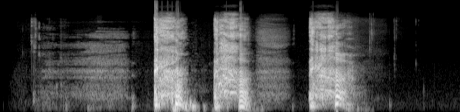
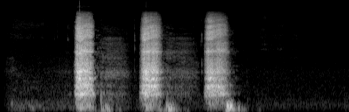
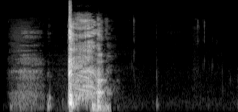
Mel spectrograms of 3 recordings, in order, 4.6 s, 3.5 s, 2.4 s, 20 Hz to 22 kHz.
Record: {"three_cough_length": "4.6 s", "three_cough_amplitude": 32768, "three_cough_signal_mean_std_ratio": 0.39, "exhalation_length": "3.5 s", "exhalation_amplitude": 29998, "exhalation_signal_mean_std_ratio": 0.32, "cough_length": "2.4 s", "cough_amplitude": 32768, "cough_signal_mean_std_ratio": 0.22, "survey_phase": "beta (2021-08-13 to 2022-03-07)", "age": "45-64", "gender": "Male", "wearing_mask": "No", "symptom_cough_any": true, "symptom_runny_or_blocked_nose": true, "symptom_change_to_sense_of_smell_or_taste": true, "symptom_onset": "7 days", "smoker_status": "Never smoked", "respiratory_condition_asthma": true, "respiratory_condition_other": false, "recruitment_source": "REACT", "submission_delay": "1 day", "covid_test_result": "Negative", "covid_test_method": "RT-qPCR", "influenza_a_test_result": "Negative", "influenza_b_test_result": "Negative"}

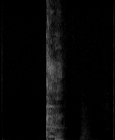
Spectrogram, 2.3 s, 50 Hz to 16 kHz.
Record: {"cough_length": "2.3 s", "cough_amplitude": 2681, "cough_signal_mean_std_ratio": 0.35, "survey_phase": "beta (2021-08-13 to 2022-03-07)", "age": "45-64", "gender": "Male", "wearing_mask": "No", "symptom_none": true, "symptom_onset": "13 days", "smoker_status": "Ex-smoker", "respiratory_condition_asthma": true, "respiratory_condition_other": false, "recruitment_source": "REACT", "submission_delay": "2 days", "covid_test_result": "Negative", "covid_test_method": "RT-qPCR"}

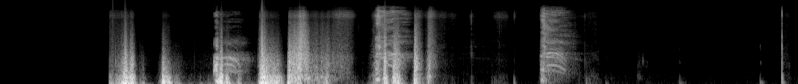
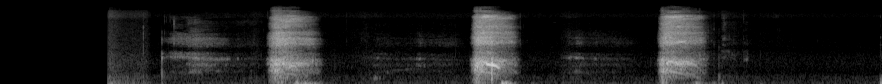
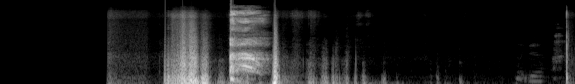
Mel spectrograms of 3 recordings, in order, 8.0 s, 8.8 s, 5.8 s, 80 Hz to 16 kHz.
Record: {"three_cough_length": "8.0 s", "three_cough_amplitude": 26028, "three_cough_signal_mean_std_ratio": 0.31, "exhalation_length": "8.8 s", "exhalation_amplitude": 21441, "exhalation_signal_mean_std_ratio": 0.29, "cough_length": "5.8 s", "cough_amplitude": 26028, "cough_signal_mean_std_ratio": 0.28, "survey_phase": "alpha (2021-03-01 to 2021-08-12)", "age": "45-64", "gender": "Male", "wearing_mask": "No", "symptom_none": true, "smoker_status": "Never smoked", "respiratory_condition_asthma": false, "respiratory_condition_other": false, "recruitment_source": "REACT", "submission_delay": "2 days", "covid_test_result": "Negative", "covid_test_method": "RT-qPCR"}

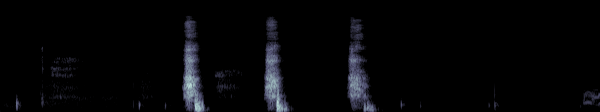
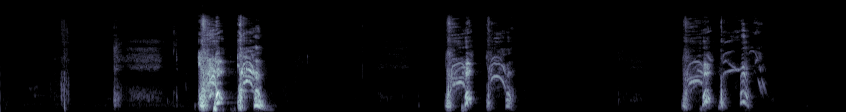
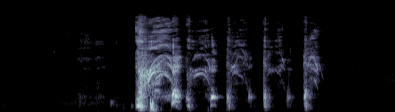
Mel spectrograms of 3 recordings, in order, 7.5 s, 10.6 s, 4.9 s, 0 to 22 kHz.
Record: {"exhalation_length": "7.5 s", "exhalation_amplitude": 28363, "exhalation_signal_mean_std_ratio": 0.21, "three_cough_length": "10.6 s", "three_cough_amplitude": 32559, "three_cough_signal_mean_std_ratio": 0.27, "cough_length": "4.9 s", "cough_amplitude": 26950, "cough_signal_mean_std_ratio": 0.33, "survey_phase": "beta (2021-08-13 to 2022-03-07)", "age": "45-64", "gender": "Male", "wearing_mask": "No", "symptom_diarrhoea": true, "symptom_fatigue": true, "smoker_status": "Ex-smoker", "respiratory_condition_asthma": false, "respiratory_condition_other": false, "recruitment_source": "REACT", "submission_delay": "3 days", "covid_test_result": "Negative", "covid_test_method": "RT-qPCR", "covid_ct_value": 39.0, "covid_ct_gene": "N gene", "influenza_a_test_result": "Negative", "influenza_b_test_result": "Negative"}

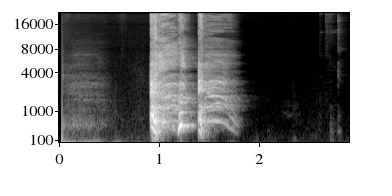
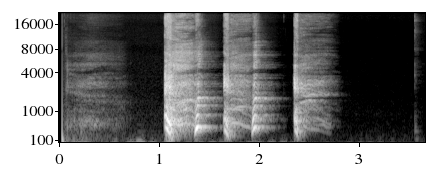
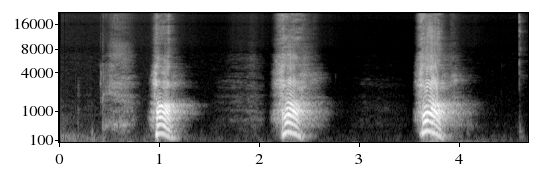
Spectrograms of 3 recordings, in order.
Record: {"cough_length": "2.9 s", "cough_amplitude": 32768, "cough_signal_mean_std_ratio": 0.35, "three_cough_length": "3.7 s", "three_cough_amplitude": 32768, "three_cough_signal_mean_std_ratio": 0.34, "exhalation_length": "4.7 s", "exhalation_amplitude": 32766, "exhalation_signal_mean_std_ratio": 0.33, "survey_phase": "beta (2021-08-13 to 2022-03-07)", "age": "45-64", "gender": "Female", "wearing_mask": "No", "symptom_cough_any": true, "symptom_runny_or_blocked_nose": true, "symptom_headache": true, "symptom_other": true, "symptom_onset": "3 days", "smoker_status": "Ex-smoker", "respiratory_condition_asthma": false, "respiratory_condition_other": false, "recruitment_source": "Test and Trace", "submission_delay": "1 day", "covid_test_result": "Positive", "covid_test_method": "RT-qPCR", "covid_ct_value": 24.4, "covid_ct_gene": "ORF1ab gene"}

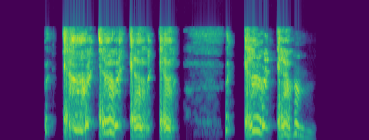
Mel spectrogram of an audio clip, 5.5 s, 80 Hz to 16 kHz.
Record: {"cough_length": "5.5 s", "cough_amplitude": 31553, "cough_signal_mean_std_ratio": 0.54, "survey_phase": "beta (2021-08-13 to 2022-03-07)", "age": "18-44", "gender": "Female", "wearing_mask": "No", "symptom_cough_any": true, "symptom_shortness_of_breath": true, "symptom_headache": true, "symptom_change_to_sense_of_smell_or_taste": true, "smoker_status": "Never smoked", "respiratory_condition_asthma": true, "respiratory_condition_other": false, "recruitment_source": "Test and Trace", "submission_delay": "0 days", "covid_test_result": "Positive", "covid_test_method": "RT-qPCR", "covid_ct_value": 15.9, "covid_ct_gene": "S gene", "covid_ct_mean": 16.0, "covid_viral_load": "5500000 copies/ml", "covid_viral_load_category": "High viral load (>1M copies/ml)"}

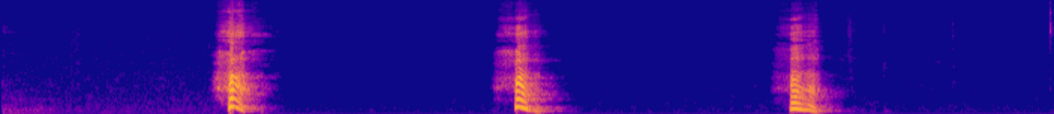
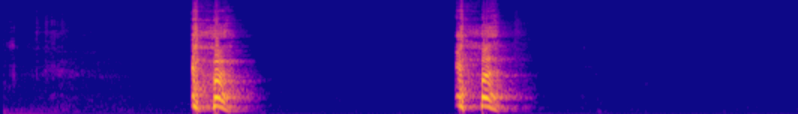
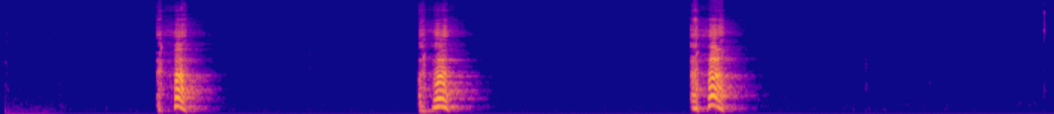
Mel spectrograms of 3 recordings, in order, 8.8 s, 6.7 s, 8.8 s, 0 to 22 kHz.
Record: {"exhalation_length": "8.8 s", "exhalation_amplitude": 31054, "exhalation_signal_mean_std_ratio": 0.2, "cough_length": "6.7 s", "cough_amplitude": 32768, "cough_signal_mean_std_ratio": 0.2, "three_cough_length": "8.8 s", "three_cough_amplitude": 29172, "three_cough_signal_mean_std_ratio": 0.19, "survey_phase": "alpha (2021-03-01 to 2021-08-12)", "age": "65+", "gender": "Male", "wearing_mask": "No", "symptom_none": true, "smoker_status": "Never smoked", "respiratory_condition_asthma": false, "respiratory_condition_other": false, "recruitment_source": "REACT", "submission_delay": "2 days", "covid_test_result": "Negative", "covid_test_method": "RT-qPCR"}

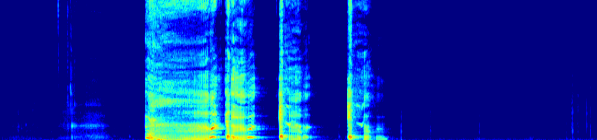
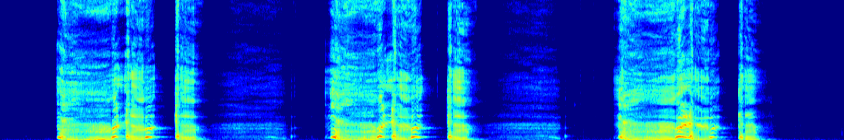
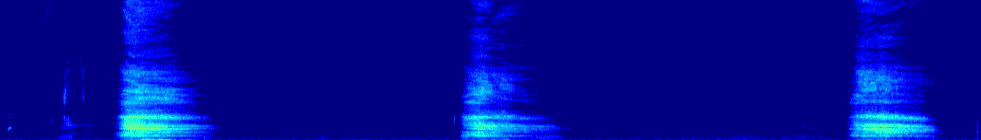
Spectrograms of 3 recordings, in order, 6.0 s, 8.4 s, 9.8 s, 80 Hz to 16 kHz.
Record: {"cough_length": "6.0 s", "cough_amplitude": 27115, "cough_signal_mean_std_ratio": 0.32, "three_cough_length": "8.4 s", "three_cough_amplitude": 17466, "three_cough_signal_mean_std_ratio": 0.48, "exhalation_length": "9.8 s", "exhalation_amplitude": 1638, "exhalation_signal_mean_std_ratio": 0.38, "survey_phase": "beta (2021-08-13 to 2022-03-07)", "age": "18-44", "gender": "Female", "wearing_mask": "No", "symptom_cough_any": true, "symptom_new_continuous_cough": true, "symptom_runny_or_blocked_nose": true, "symptom_sore_throat": true, "symptom_fatigue": true, "symptom_fever_high_temperature": true, "symptom_headache": true, "symptom_onset": "6 days", "smoker_status": "Never smoked", "respiratory_condition_asthma": false, "respiratory_condition_other": false, "recruitment_source": "Test and Trace", "submission_delay": "2 days", "covid_test_result": "Positive", "covid_test_method": "RT-qPCR"}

